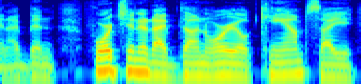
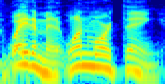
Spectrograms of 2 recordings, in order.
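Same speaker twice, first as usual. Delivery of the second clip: imitating the manager; 6 semitones higher, 6 dB louder than usual. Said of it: "he goes".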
